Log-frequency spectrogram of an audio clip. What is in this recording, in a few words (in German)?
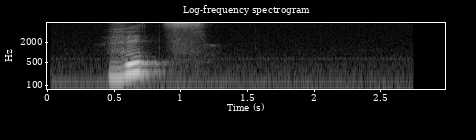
"witz", German; alphabet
